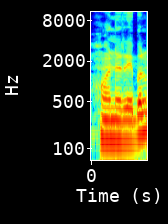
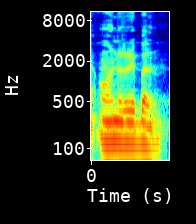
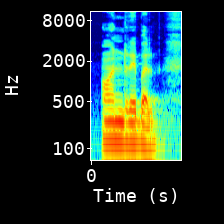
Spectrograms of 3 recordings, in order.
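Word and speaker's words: honorable: हॉनरेबल मत पढ़ देना। कई लोग हॉनरेबल बोल देते हैं।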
